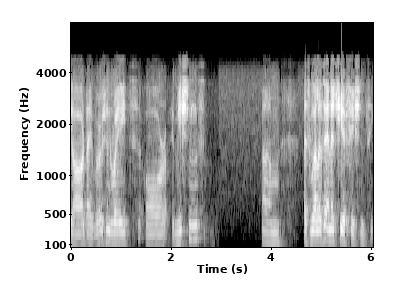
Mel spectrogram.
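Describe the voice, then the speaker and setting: Speaking with a Swiss accent, a man uses a medium pitch, a moderate pace and fairly even intonation. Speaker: engineering presenter. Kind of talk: technical webinar presentation. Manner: hesitant, many fillers.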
